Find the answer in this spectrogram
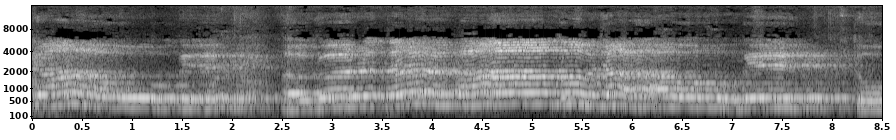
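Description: A boy's voice singing a naat, unaccompanied, into a microphone, holding long notes that bend and waver in ornament, with a brief break for breath about two and a half seconds in.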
